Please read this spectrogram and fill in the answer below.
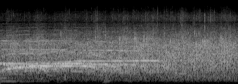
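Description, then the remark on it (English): A large audience applauds steadily for the speaker's wife, shown on side screens, the dense clapping holding at an even, loud level throughout, with a thin whistle-like cheer riding on top early on. No one speaks. “Can you guys make some noise for her?”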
